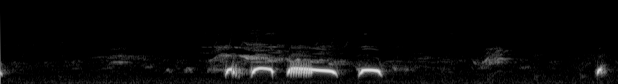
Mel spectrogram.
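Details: Urging and calling coos of a spotted dove lure bird, used to get newly caught doves cooing fast. A soft, slightly noisy lead-in, then one phrase of rounded coos around a long falling coo, and a lone note at the end.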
